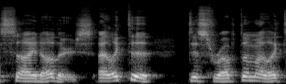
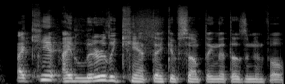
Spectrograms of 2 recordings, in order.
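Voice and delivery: ordinary talk, nothing marked

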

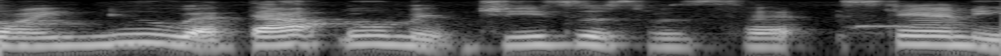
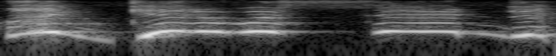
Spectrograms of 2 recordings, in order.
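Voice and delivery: put-on very high squealing with excitement; 3 dB louder than usual. Recounting a moving moment when the speaker jumped up, acting out past excitement. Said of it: "I was like so excited".

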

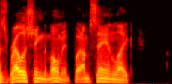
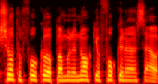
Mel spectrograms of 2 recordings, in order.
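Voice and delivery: threatening fighter-style trash talk, pitched up; 7 semitones higher than usual. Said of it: "he's like".

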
